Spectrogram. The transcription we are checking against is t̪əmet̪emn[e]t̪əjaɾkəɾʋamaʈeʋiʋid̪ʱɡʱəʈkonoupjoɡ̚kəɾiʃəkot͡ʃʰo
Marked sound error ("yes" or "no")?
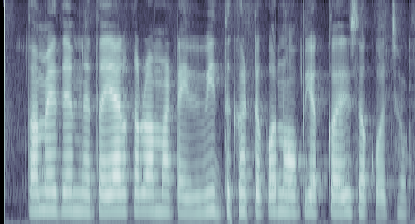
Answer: no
